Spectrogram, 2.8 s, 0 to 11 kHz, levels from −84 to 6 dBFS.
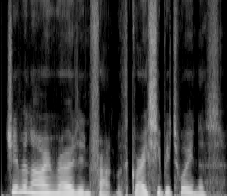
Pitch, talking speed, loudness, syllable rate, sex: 215 Hz, 210 wpm, -15 LUFS, 4.6 syllables/s, female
